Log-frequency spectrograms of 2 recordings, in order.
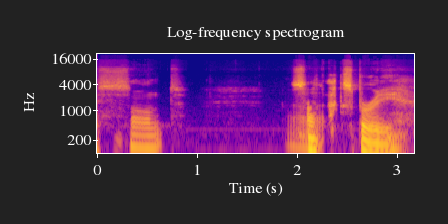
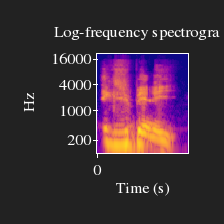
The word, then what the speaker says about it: Saint-Exupéry: I was just trying to copy the Wikipedia address for Antoine de Saint-Exupéry. Saint-Exupéry. Exupéry. I don't know. Josene's going to have to send in the actual pronunciation.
